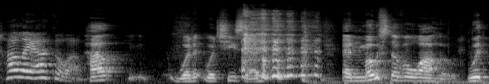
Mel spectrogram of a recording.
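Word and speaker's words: Haleakalā: west facing slopes of hilakala i said it wrong i like it say it again kayla what is it haleakala and most of oahu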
